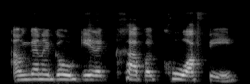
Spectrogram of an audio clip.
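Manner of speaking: put-on Long Island accent. Discussing a movie's accents, the speaker demonstrates a Long Island accent. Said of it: "That's Long Island".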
